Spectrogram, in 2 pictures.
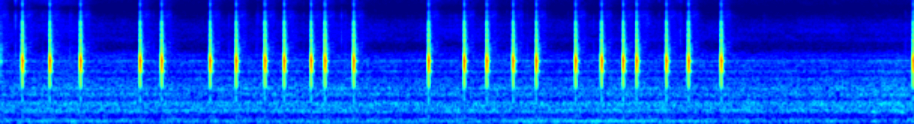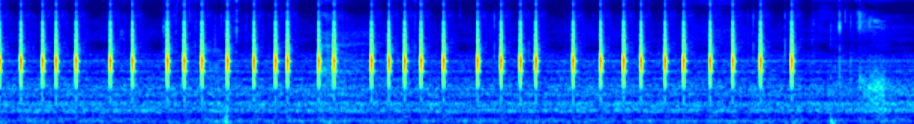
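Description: Keyboard taps click rapidly and evenly as letters are typed.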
